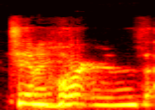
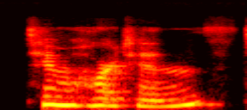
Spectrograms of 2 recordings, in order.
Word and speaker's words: Tim Hortons: Tim Hortons. I love the way you say it. That's not how Canadians say it, but that's okay. – How do you say it as a Canadian? – Tim Hortons.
